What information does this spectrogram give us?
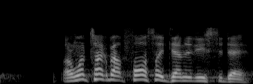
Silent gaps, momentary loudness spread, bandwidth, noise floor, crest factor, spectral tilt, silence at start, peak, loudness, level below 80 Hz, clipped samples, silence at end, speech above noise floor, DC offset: none; 5 LU; 5.8 kHz; -69 dBFS; 18 dB; -10 dB/octave; 0.65 s; -12 dBFS; -30 LUFS; -80 dBFS; under 0.1%; 0.05 s; 39 dB; under 0.1%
